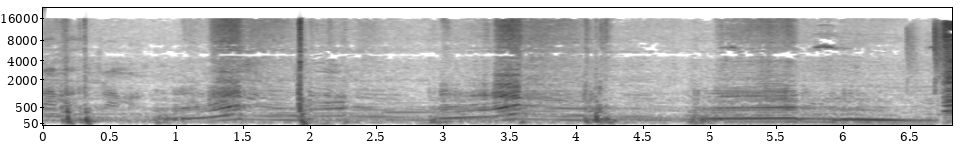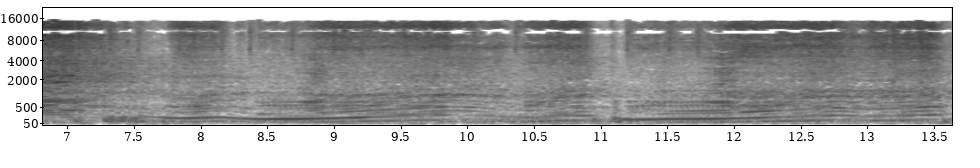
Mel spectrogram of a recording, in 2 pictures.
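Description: A car engine revs hard and loudly.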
